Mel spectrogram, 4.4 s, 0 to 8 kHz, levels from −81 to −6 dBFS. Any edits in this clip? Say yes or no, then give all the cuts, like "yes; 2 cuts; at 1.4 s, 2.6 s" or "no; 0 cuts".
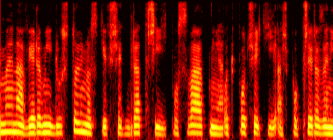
yes; 2 cuts; at 2.2 s, 3.0 s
